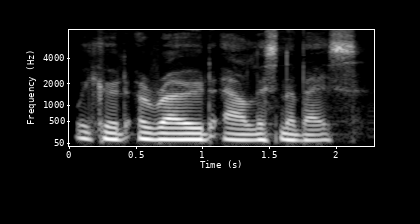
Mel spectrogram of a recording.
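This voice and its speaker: A man's voice: fairly low pitch, flat delivery, moderate pace. A man in his thirties co-hosting a movie podcast, with a dry, wry sense of humor. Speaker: podcast co-host. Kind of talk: casual chat.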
